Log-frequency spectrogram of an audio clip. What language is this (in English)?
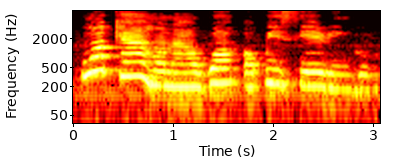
Igbo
